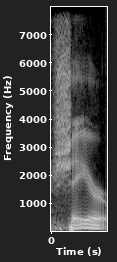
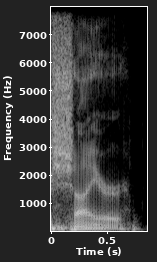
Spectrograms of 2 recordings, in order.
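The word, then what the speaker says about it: Scheyer: most recently John shayer I may be pronouncing his last name correctly s-c-h-e-y-e-r shayer or Shire by the way teams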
